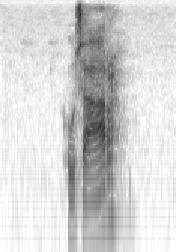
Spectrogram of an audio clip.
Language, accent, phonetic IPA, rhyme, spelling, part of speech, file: German, Austria, [huˈzaːɐ̯], -aːɐ̯, Husar, noun, De-at-Husar.ogg
- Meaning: hussar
